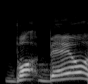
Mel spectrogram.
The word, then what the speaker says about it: Baal: Baal, as we talked about last week, Baal or Baal, depending on how you want to pronounce his name.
